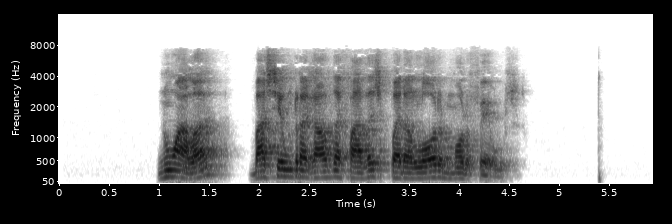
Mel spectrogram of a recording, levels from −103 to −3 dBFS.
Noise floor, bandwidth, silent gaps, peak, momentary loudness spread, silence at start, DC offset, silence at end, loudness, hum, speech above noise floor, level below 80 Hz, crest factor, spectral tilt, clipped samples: under -90 dBFS; 7.6 kHz; none; 0 dBFS; 11 LU; 1 s; under 0.1%; 1.5 s; -15 LUFS; none; over 75 dB; -64 dBFS; 16 dB; -5.5 dB/octave; under 0.1%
